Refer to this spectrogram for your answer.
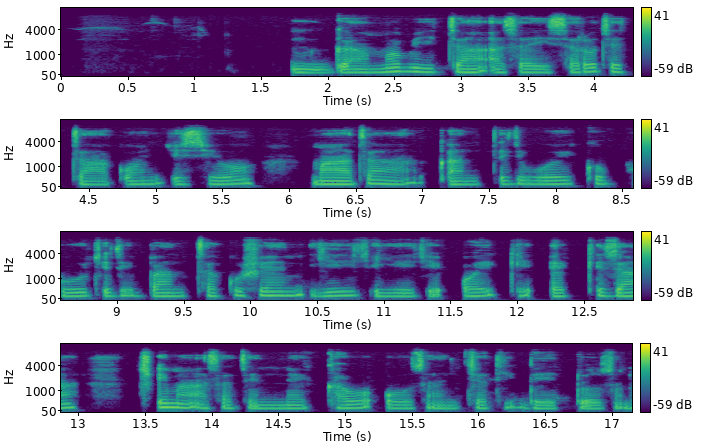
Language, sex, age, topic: Gamo, male, 18-24, government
